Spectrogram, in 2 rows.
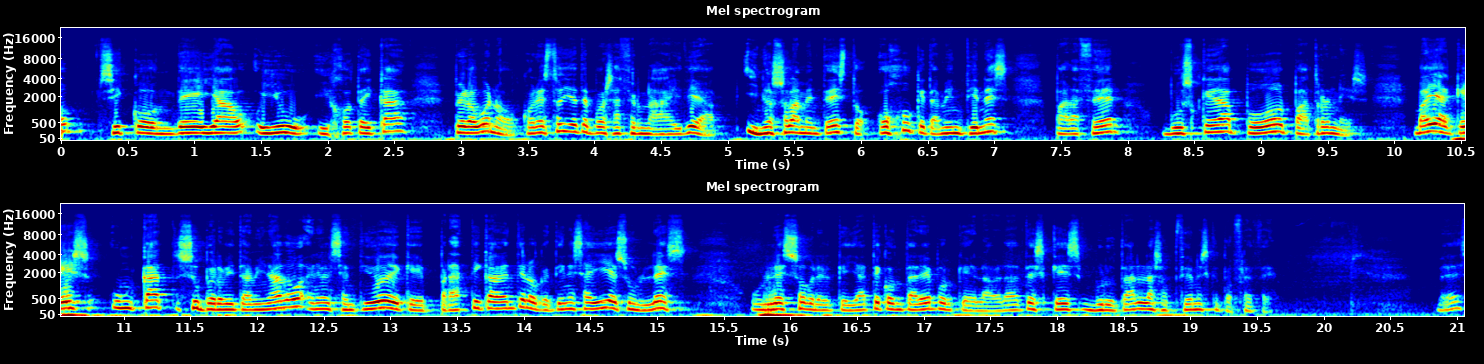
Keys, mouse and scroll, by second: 8.0-9.3 right drag.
